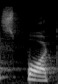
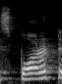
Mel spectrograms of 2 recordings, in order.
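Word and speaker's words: spot: सीखेंगे फिर ये है स्पॉट क्या है स्पॉट यहां पे स्पोर्ट ना बोले इसको स्पोर्ट बोल दिया तो स्पोर्ट पढ़ेंगे तो गलत उच्चारण हो जाएगा स्पॉट क्या होगा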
